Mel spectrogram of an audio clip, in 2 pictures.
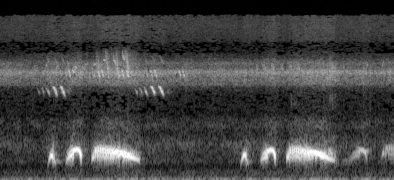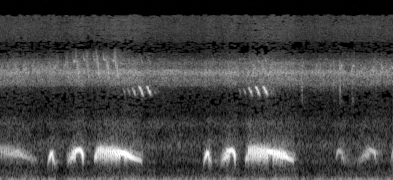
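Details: Kept spotted dove cooing in the thúc gù and lèo dặm styles: two or three short low hoots followed by a longer drawn-out falling coo, repeated every two seconds, with faint high ticking in the background.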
